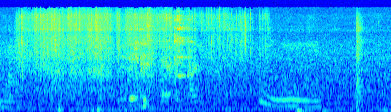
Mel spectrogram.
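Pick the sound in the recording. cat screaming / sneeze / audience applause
cat screaming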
